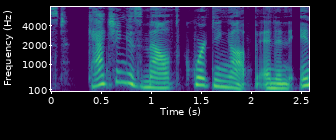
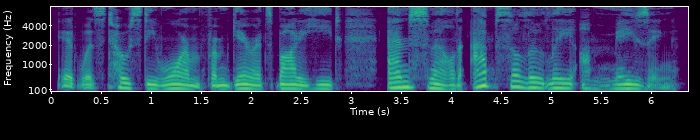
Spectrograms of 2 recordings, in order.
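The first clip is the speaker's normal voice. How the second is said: plain reading voice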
